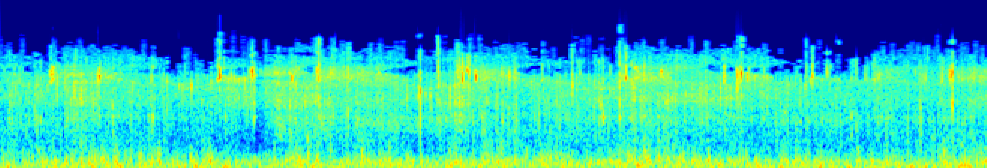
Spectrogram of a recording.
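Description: Heavy thunderstorm rain with wind buffeting the microphone in a steady low rumble, and many scattered sharp taps of raindrops striking the camera.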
